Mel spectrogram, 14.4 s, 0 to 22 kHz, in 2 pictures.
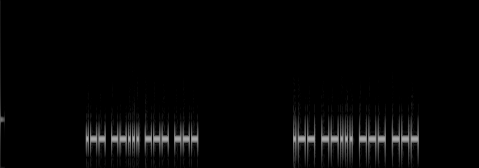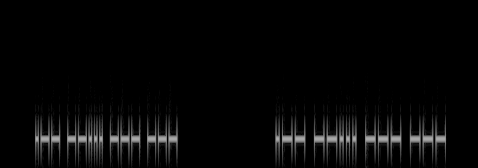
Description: Morse code, heard as a keyed tone, about 32 wpm, 700 Hz. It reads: W7OO W7OO W7OO W7OO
